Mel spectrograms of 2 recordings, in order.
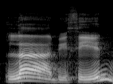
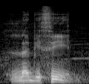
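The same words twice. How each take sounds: First: The first vowel is held long. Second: The first vowel is kept short. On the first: "dengan memanjangkan la" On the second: "La-nya dibaca pendek"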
